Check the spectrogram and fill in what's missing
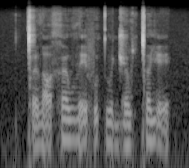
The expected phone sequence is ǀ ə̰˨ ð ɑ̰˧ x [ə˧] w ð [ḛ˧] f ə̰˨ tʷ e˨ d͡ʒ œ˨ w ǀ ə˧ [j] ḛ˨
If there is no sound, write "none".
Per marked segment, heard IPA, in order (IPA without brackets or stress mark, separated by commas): œ˧, ḛ˧, j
